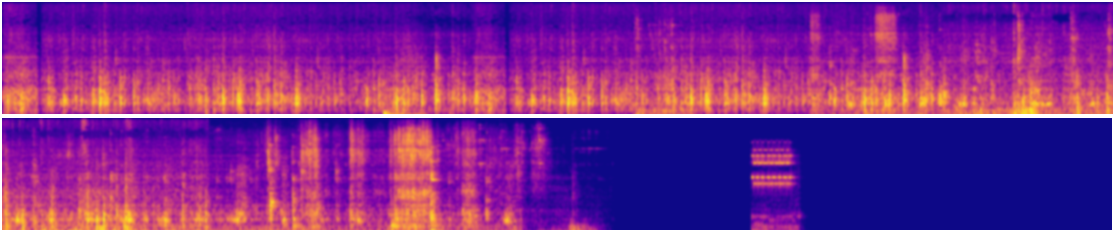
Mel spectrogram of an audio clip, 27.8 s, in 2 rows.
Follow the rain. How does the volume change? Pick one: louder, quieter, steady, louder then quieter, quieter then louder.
steady.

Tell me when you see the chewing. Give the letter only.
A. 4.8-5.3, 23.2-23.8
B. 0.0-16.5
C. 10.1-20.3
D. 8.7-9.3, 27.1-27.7
C.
